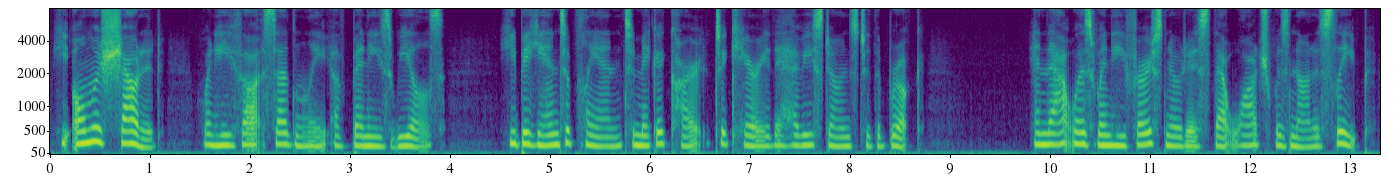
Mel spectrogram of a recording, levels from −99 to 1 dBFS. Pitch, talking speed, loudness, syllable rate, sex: 210 Hz, 170 wpm, -18 LUFS, 4.6 syllables/s, female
